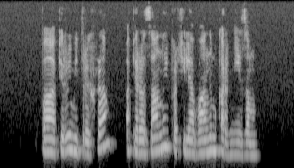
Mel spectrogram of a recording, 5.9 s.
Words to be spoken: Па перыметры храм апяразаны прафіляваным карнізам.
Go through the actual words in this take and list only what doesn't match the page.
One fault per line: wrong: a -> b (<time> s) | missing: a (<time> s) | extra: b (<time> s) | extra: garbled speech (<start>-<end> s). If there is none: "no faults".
no faults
